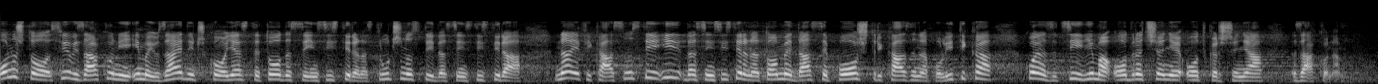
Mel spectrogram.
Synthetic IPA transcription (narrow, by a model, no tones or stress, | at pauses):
o̞no̞ʃt̪o̞sʋio̞ʋizaːko̞niʔimajuzaje̞d̪nit͡ʂko̞jɛst̪e̞t̪o̞ːd̪ase̞insist̪iːɾanast̪ɾut͡ʂno̞st̪id̪ase̞insist̪iːɾa | nae̞fikasnost̪iid̪ase̞insist̪iːɾanat̪o̞me̞d̪ase̞po̞ʃt̪ɾikaznenapo̞lit̪ika | ko̞jazat̪siːʎimaʔo̞d̪ʋɾat͡ɕaɲe̞ʔo̞d̪kr̩ʃeɲa | za̰ːko̞nʔa̰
